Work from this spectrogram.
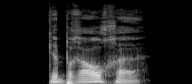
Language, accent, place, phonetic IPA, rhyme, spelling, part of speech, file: German, Germany, Berlin, [ɡəˈbʁaʊ̯xə], -aʊ̯xə, gebrauche, verb, De-gebrauche.ogg
- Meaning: inflection of gebrauchen: 1. first-person singular present 2. first/third-person singular subjunctive I 3. singular imperative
